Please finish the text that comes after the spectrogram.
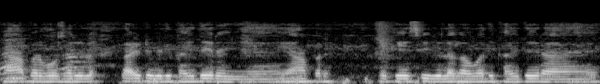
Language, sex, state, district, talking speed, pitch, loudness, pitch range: Hindi, male, Haryana, Charkhi Dadri, 220 wpm, 130 Hz, -15 LUFS, 125-135 Hz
